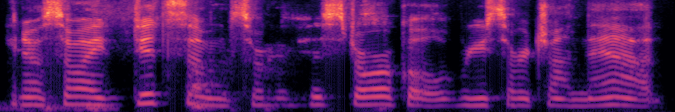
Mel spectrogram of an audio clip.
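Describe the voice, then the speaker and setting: An American woman speaks as an interview guest. Her voice sits at a middling pitch, and she tells her anecdotes conversationally, like someone used to explaining her own creative work. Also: fairly even intonation, normal speed, pushed and bright. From United States. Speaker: radio drama creator being interviewed.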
